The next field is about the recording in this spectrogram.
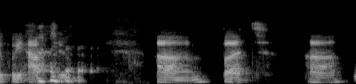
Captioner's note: laughing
